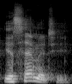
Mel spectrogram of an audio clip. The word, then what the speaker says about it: Yosemite: Yosemite, ja.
